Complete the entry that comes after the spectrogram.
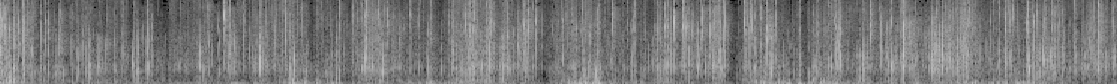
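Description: An empty blue IKEA BRATTBY carrier bag, made of woven polypropylene plastic with yellow straps, is crumpled and rubbed by fingers and hands. It produces steady, dense crinkling and crunching with a bright, papery rustle and brief louder crackles throughout.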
